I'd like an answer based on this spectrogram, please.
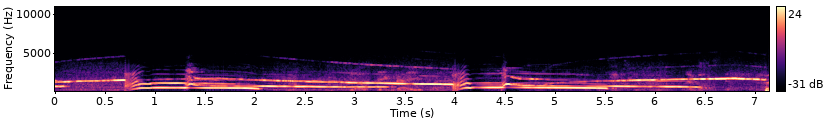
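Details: A female Pomeranian named Fergie howls along with a police siren, as she does whenever she hears one. Two sustained, slightly falling tonal howls sit in gaps of the rising and falling siren wail, which stays loud throughout.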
